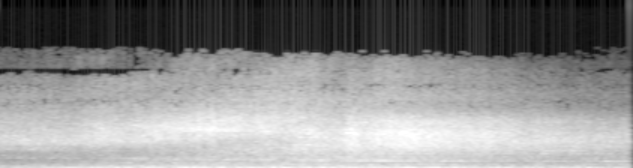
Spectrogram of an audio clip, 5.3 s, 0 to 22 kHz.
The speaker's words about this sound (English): Okay, here comes a Scoot Boeing 787 Dreamliner.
